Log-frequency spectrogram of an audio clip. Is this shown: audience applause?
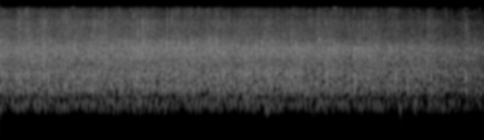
yes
